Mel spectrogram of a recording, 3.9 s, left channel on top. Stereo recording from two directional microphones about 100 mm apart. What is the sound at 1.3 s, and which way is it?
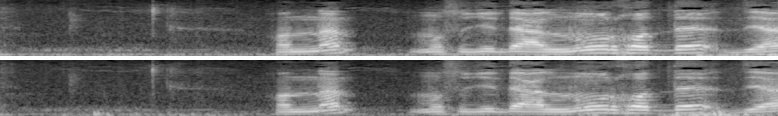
Speech, 30° right (ahead or behind).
